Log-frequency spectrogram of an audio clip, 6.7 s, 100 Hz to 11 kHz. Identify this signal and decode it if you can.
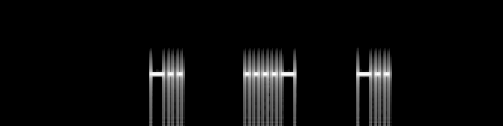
Morse code, heard as a keyed tone, about 20 wpm, spaced as for 8 wpm, 700 Hz. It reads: D4D
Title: 067 Lesson 12e - Letter d - Three Characters 20wpm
